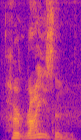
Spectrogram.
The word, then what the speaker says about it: horizon: the word horizon horizon with a i in the middle Horizon but horizontal you see the sound of the letter i in the middle is very different and the stress is moving Horizon horizontal horizon horizontal so those were some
